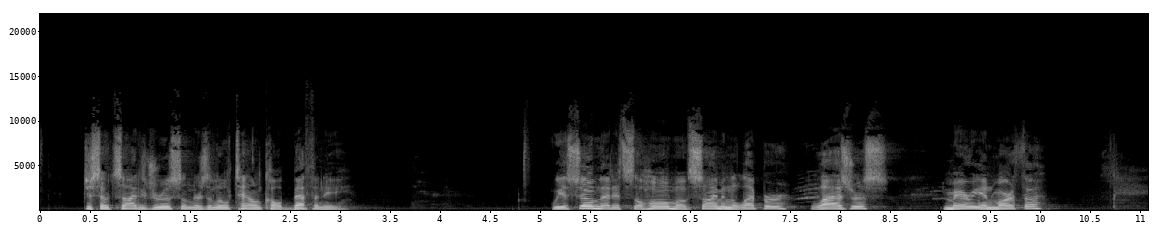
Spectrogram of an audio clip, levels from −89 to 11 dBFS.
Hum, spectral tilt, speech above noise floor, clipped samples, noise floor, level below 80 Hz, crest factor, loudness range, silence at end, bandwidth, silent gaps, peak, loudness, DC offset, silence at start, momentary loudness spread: 60 Hz at -45 dBFS; -6 dB/octave; 51 dB; under 0.1%; -71 dBFS; -70 dBFS; 16 dB; 5 LU; 1.05 s; 9.6 kHz; none; -6 dBFS; -21 LUFS; under 0.1%; 0.45 s; 9 LU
